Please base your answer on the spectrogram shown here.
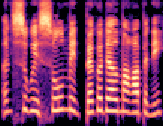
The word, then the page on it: sulming: Mi'gmaq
